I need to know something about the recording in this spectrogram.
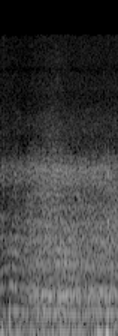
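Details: Honeybees being relocated from a barrel full of comb into a hive box, giving a dense, continuous low hum with a steady drone and no breaks.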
